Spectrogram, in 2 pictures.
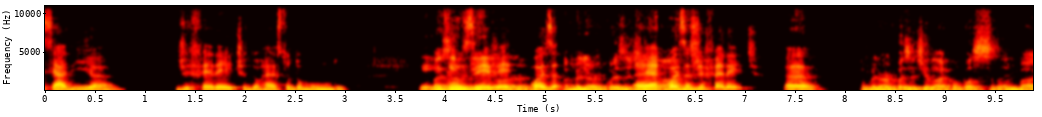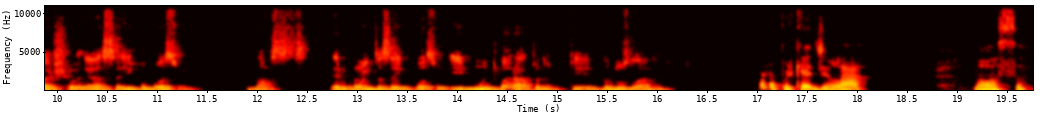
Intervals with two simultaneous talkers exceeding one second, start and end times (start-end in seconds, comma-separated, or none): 3.8-5.2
